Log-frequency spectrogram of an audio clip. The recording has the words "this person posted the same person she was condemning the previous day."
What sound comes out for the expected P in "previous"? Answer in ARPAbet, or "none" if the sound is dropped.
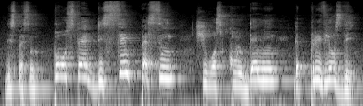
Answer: P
